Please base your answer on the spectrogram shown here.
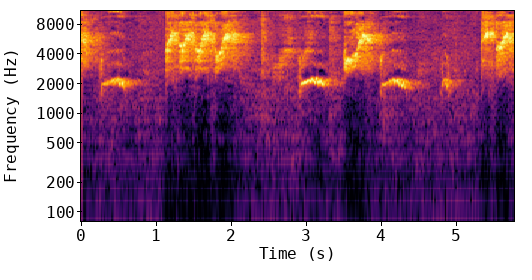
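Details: Oriental white-eye song played as a tutor recording: quick, thin, high twittering bursts alternating with short steady whistled notes, repeated several times with brief pauses between.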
